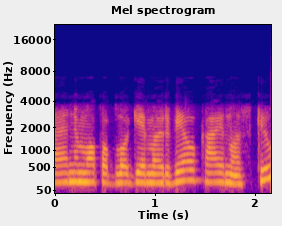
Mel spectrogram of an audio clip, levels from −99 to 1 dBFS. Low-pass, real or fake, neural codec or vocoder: 7.2 kHz; real; none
